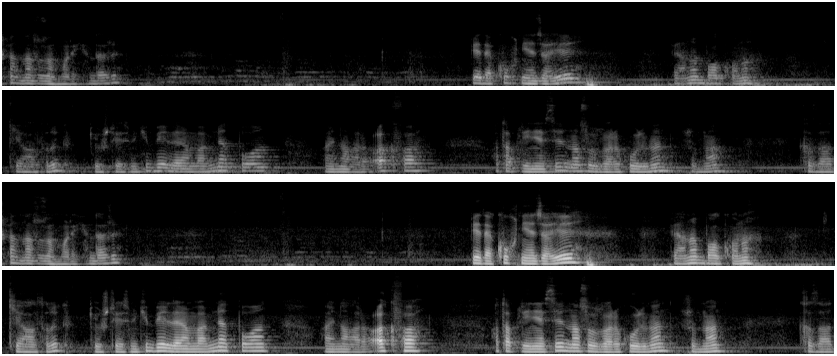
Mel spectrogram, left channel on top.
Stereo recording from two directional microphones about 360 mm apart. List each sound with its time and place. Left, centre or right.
0.0 s speech: centre
4.7 s speech: centre
7.1 s speech: centre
